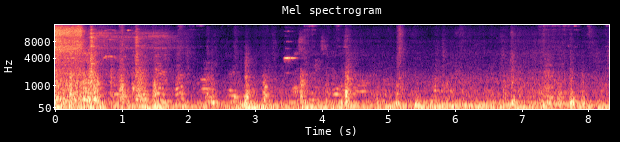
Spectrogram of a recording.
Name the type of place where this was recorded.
bus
